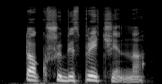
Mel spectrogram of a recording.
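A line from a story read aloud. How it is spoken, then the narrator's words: Skeptical snort. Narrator (Russian): хмыкнул богатырь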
